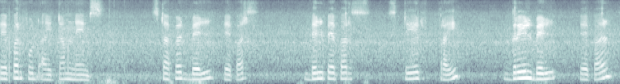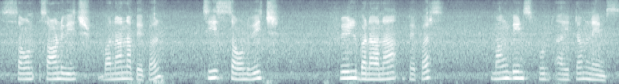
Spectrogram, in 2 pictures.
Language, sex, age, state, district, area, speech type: Telugu, female, 30-45, Telangana, Bhadradri Kothagudem, urban, spontaneous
